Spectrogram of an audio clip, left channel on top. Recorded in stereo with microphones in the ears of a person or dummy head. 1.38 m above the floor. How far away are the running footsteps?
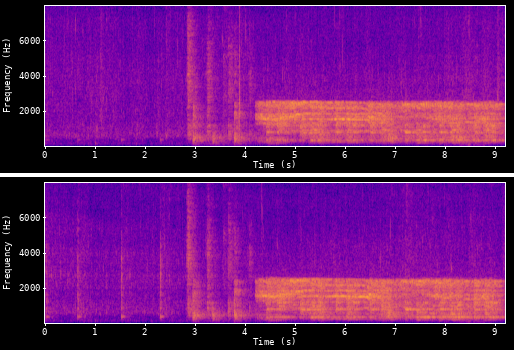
About 1.8 m.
